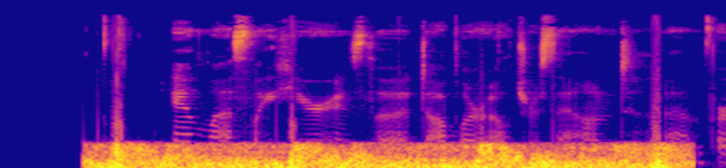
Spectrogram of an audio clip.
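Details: Doppler flow signal of the abdominal aorta, recorded during a self-scan with a Dr. Sono Tri-Scan portable wireless ultrasound: a low, whooshing, pulsatile signal with rhythmic surges, a normal aortic flow sound.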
